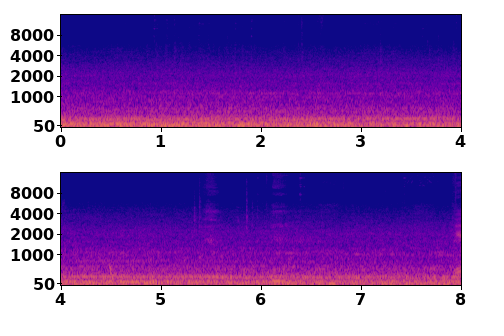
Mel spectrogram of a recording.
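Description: Steady road and engine noise heard inside a vehicle's cabin while driving at highway speed: a constant low rumble with a faint steady hum.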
